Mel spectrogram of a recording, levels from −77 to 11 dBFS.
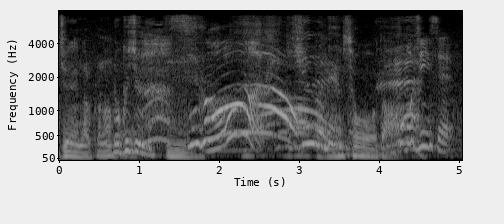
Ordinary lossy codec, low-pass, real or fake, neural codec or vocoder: none; 7.2 kHz; real; none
